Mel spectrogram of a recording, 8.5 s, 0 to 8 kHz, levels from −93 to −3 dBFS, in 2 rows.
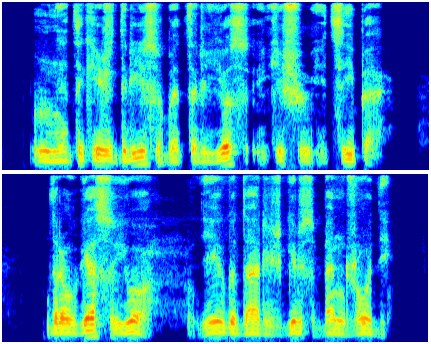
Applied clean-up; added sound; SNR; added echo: none; none; none; none.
